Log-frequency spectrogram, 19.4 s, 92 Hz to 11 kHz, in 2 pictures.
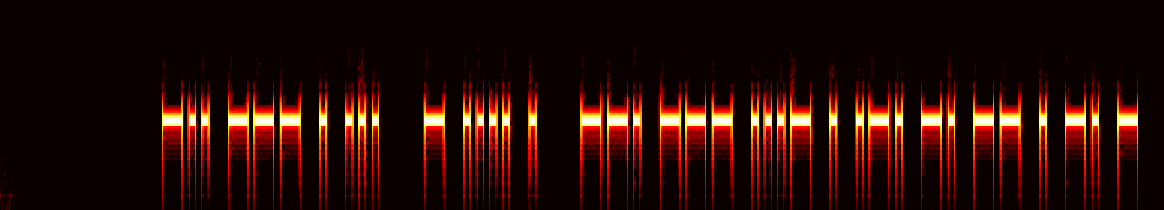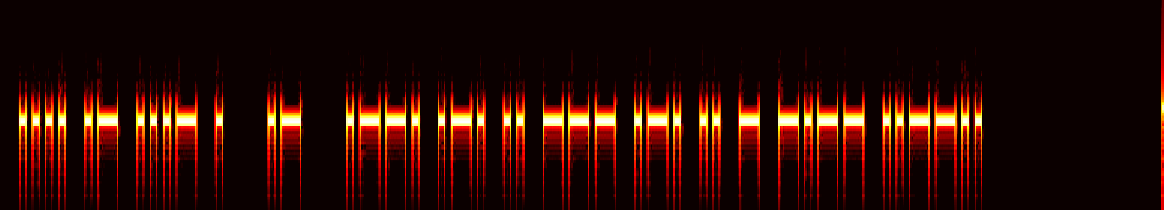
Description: Morse code, heard as a keyed tone, about 22 wpm, 700 Hz. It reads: DOES THE GOVERNMENT HAVE A PRIORITY?
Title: Sentences from Top 1600 Words 22wpm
